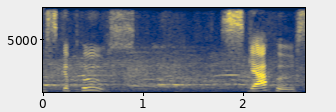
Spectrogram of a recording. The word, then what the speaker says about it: Scappoose: A sophomore from Scappoose, as I've been told. Putting the emphasis on the wrong syllable.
